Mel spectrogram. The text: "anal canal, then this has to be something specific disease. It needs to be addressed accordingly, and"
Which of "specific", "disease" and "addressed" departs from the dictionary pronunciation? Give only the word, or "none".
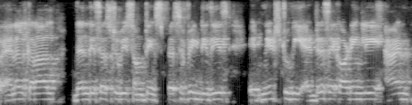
none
